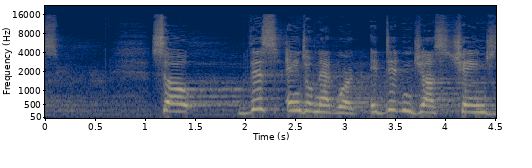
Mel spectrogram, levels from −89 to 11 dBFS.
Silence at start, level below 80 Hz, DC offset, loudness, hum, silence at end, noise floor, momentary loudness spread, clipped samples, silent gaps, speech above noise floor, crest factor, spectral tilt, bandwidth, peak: 0 s; -60 dBFS; under 0.1%; -24 LUFS; none; 0 s; -51 dBFS; 15 LU; under 0.1%; none; 28 dB; 18 dB; -3.5 dB/octave; 16 kHz; -8 dBFS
